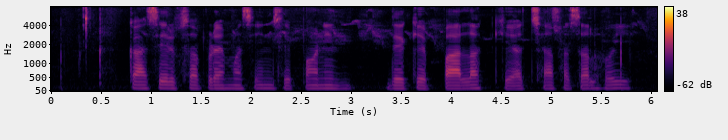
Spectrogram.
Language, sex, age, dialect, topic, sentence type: Magahi, male, 18-24, Western, agriculture, question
